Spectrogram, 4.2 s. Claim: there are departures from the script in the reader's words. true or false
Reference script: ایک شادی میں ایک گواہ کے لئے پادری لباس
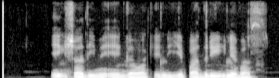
false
